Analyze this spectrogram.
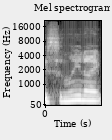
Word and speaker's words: selenite: and yes i say selenite because it reminds me of the greek goddess of the moon cellini and in greek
